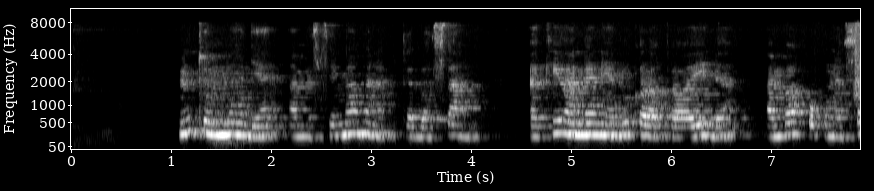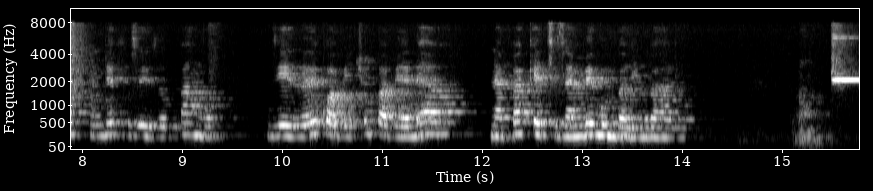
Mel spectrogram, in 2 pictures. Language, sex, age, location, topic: Swahili, female, 18-24, Dar es Salaam, agriculture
